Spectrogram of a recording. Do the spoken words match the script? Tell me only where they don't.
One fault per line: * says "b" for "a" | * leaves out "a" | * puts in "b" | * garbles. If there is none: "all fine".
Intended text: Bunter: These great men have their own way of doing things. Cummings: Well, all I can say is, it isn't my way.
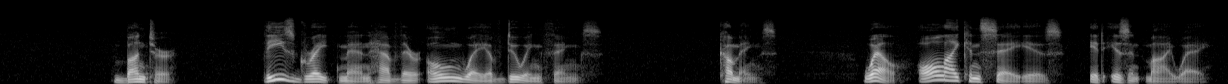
all fine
